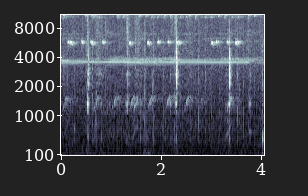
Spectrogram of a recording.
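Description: A knife taps as it cuts small chillies on a wooden board.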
